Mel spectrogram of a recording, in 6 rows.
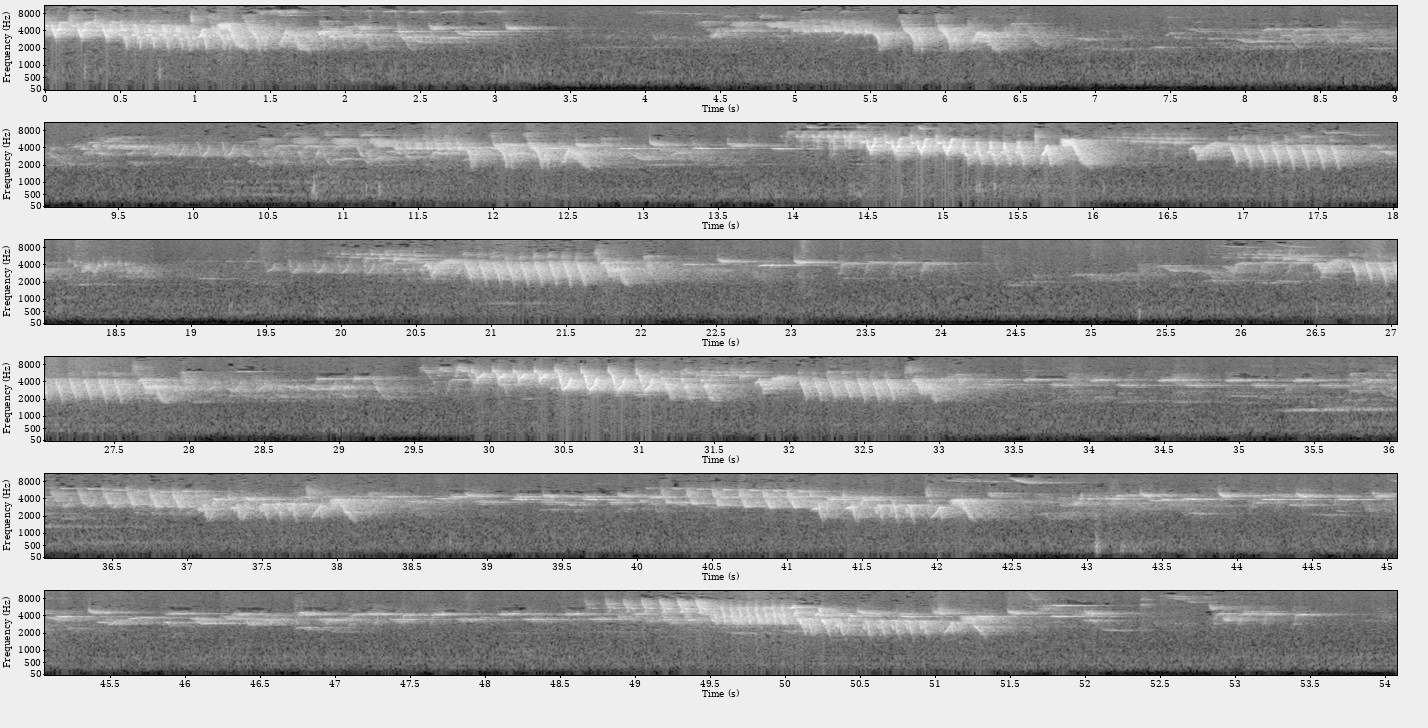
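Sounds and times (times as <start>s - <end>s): birds singing: 0.0s - 54.0s.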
